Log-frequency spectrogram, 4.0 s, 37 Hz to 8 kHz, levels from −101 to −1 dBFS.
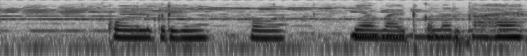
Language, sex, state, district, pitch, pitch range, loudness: Hindi, female, Punjab, Fazilka, 230 Hz, 215-235 Hz, -16 LUFS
